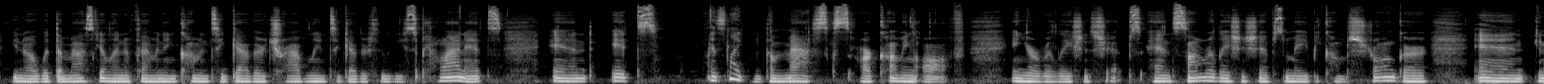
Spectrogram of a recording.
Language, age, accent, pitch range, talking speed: English, 30-49, American, 130-155 Hz, 130 wpm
